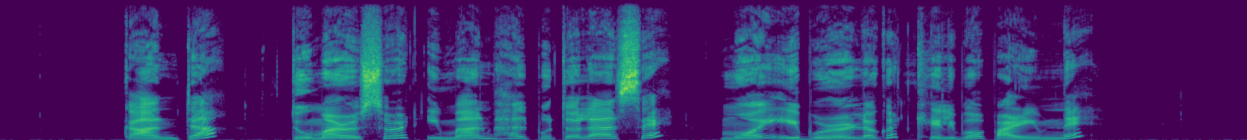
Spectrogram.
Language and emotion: Assamese, happy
